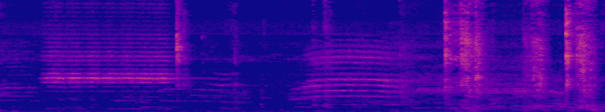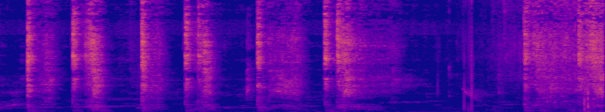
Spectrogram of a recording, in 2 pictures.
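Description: Whole spices are tipped into a pan while cooking a jackfruit (echor) dish. After a few seconds of soft tonal, voice-like sounds, a run of sharp clinks and clatters follows.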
